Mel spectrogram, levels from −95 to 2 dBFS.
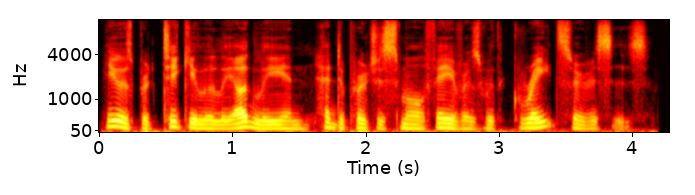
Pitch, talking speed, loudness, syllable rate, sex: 130 Hz, 180 wpm, -20 LUFS, 5.8 syllables/s, male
